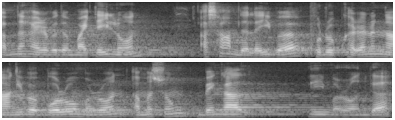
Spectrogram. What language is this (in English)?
Manipuri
